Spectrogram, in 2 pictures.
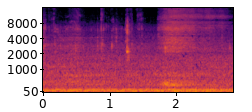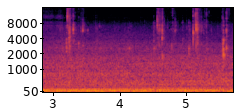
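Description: A person chewing a mouthful of homemade meat cutlet close to the microphone, with soft, irregular mouth clicks over a steady low hum. There is a brief hiss about two seconds in.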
